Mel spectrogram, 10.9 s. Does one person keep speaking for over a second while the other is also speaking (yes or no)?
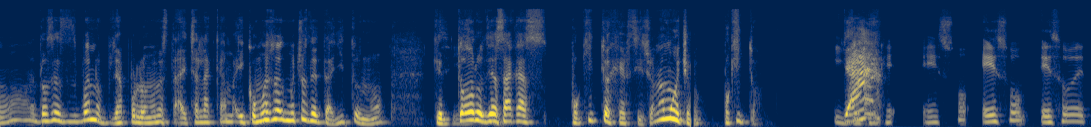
no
